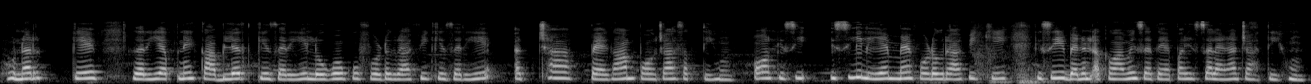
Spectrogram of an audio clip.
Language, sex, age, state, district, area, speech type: Urdu, female, 18-30, Uttar Pradesh, Aligarh, urban, spontaneous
